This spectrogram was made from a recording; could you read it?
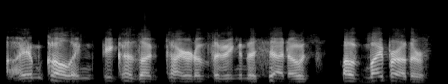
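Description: A man voicing an indignant caller in a comedy phone-in, with a stilted, insistent, synthesizer-like flat delivery over the telephone. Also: fairly high pitch, fairly quick, creaky. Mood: aggrieved. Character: indignant male caller claiming to be a famous scientist's brother, robotic-talking. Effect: telephone call. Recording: dull lo-fi phone line.

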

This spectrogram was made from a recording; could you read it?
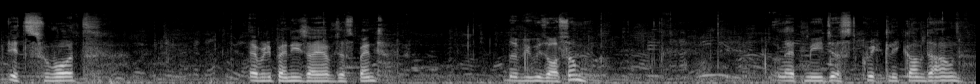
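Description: A man's voice: fairly high pitch, fairly even intonation, slow pace, long pauses, a crowd in the background, poor audio. A middle-aged man from India, a solo travel vlogger talking chattily and with enthusiasm while outdoors on a hilltop fortress, filming on a handheld camera, with self-deprecating asides. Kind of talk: solo travel vlog narration.

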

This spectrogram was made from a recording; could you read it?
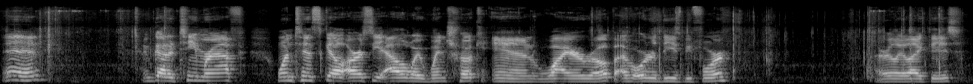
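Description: A middle-aged man with a bright, forceful voice talks casually and eagerly while unboxing RC parts. He keeps saying he is super stoked. The sound comes from a camera mic at a workshop bench, with faint package crinkling and clicks behind him. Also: on the high side, flat delivery, a little slow, pauses often, slight background noise. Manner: enthusiastic, repeats "super stoked". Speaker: RC hobby vlogger. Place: indoor hobby workshop bench.

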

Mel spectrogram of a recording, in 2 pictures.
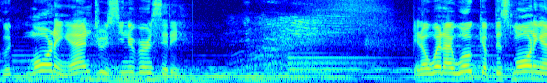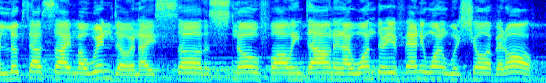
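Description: A man's voice: high voice, steady tone, normal speed, over music. A young man from Myanmar, an English speaker, preaching a sermon to students in a polite, earnest, conversational way. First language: a language of Myanmar. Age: young adult. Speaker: guest preacher. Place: large indoor auditorium stage. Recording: reverberant hall.

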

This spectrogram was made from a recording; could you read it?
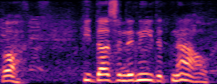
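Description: An actor playing a blunt bystander who describes an accident. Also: male voice, sits high, slow pace.

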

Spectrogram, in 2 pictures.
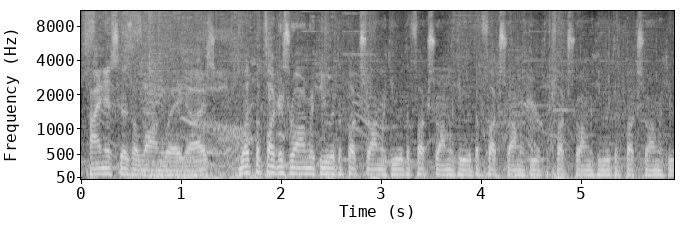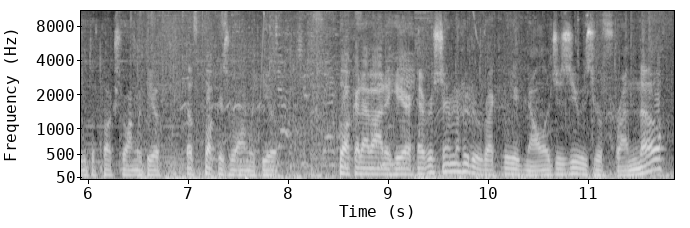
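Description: A man in his twenties streaming a game, talking in a rambling, monotone way with many restarts. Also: sits low, rapid-fire, music in the background. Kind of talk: casual stream chat.

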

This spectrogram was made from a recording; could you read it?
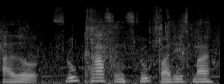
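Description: A man's voice: mid-range voice, moderate pace, crowd noise. A man in his forties co-hosting a comedic audio play podcast, cracking dry, sarcastic jokes into a studio mic in a small home studio. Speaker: podcast co-host.

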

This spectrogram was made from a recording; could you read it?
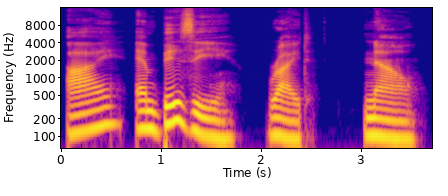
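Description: A man's voice: on the low side, lively intonation, drawn-out words, clean tone, dry recording, clean studio sound. A man with a General American accent reading English phrases for learners, saying each one normally, then word by word. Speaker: English teacher. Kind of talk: slow language-drill reading.

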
